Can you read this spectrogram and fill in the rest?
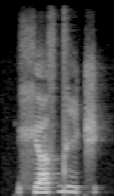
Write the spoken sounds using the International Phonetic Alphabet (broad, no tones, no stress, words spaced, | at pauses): xʲasdit͡ʃ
